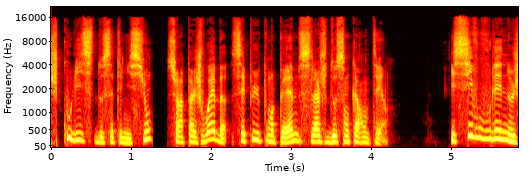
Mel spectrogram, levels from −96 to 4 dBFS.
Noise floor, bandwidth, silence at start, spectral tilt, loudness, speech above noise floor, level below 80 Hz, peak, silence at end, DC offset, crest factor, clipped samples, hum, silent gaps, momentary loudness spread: -75 dBFS; 16.5 kHz; 0 s; -4 dB/octave; -15 LUFS; 60 dB; -56 dBFS; -2 dBFS; 0 s; under 0.1%; 14 dB; under 0.1%; none; 1.27-1.44 s; 6 LU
